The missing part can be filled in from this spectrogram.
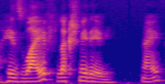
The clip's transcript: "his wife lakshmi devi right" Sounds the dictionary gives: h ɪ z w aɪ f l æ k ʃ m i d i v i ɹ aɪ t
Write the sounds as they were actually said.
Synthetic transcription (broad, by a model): h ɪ z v aɪ f l æ k ʃ m i d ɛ v i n aɪ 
